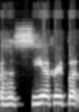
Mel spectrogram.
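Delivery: very high, breaking, squeaky voice crack. Mocking how a woman appeals to everybody when he won't let her go: imitating a cracking voice. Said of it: "her voice cracks a little bit".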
